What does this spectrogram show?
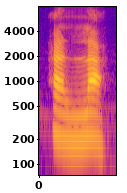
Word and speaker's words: Alá: de Leste Oriente H alá pronome que significa aquele os árabes dobram a letra L pelo seu Lan Alive pronunciando este nome Alá essa mesma estrela hexagonal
